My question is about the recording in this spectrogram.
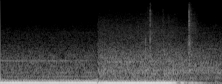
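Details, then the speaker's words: Bentley Continental GT W12 that had misfires and engine control units not communicating, now repaired: deep even rumble with no skips before shutoff, running smoothly on all 12 cylinders with no check-engine light. "Wie ihr sehen könnt, Fehler behoben. Er läuft wieder schön rund auf allen 12 Zylindern."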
